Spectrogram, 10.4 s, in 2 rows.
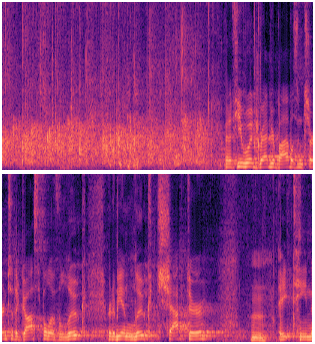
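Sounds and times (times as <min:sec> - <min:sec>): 
audience round of applause: 0:00.0 - 0:03.7
speech: 0:03.7 - 0:10.3.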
